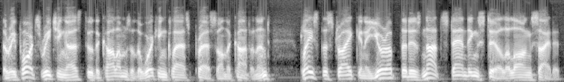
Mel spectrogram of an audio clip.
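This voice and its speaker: A low-voiced man reads the news like an old-time radio announcer, his pitch rising and falling widely as he lands each point. He slows for dramatic pauses. The sound is dry and dull, like an old lo-fi radio set. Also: sing-song, dry recording. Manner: measured, emphatic delivery with dramatic pauses. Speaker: newsreader.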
